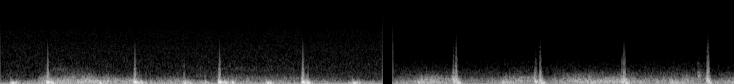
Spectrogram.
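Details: Wide split S2 in a comparison of second heart sound splits: heartbeat near 70 a minute with a doubled second sound whose two parts are clearly separated.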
